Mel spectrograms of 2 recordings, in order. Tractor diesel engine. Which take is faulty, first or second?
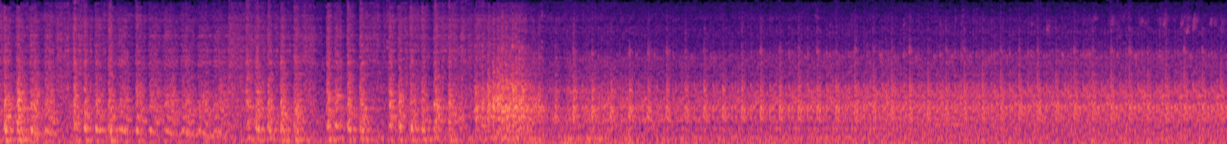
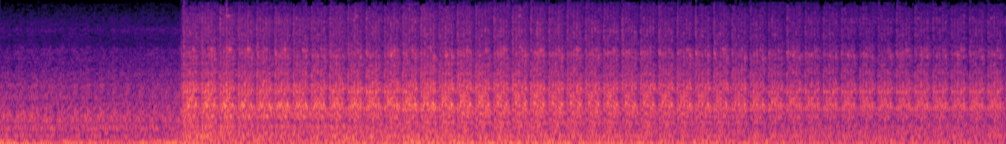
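second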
